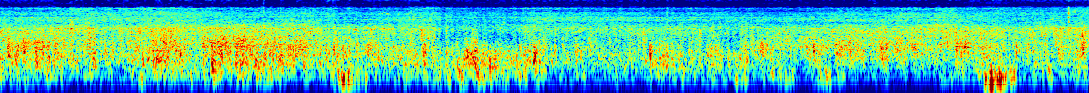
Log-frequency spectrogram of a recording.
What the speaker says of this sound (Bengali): বিশেষ করে এত সুন্দর ঠান্ডা বাতাস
